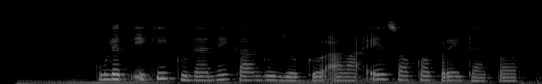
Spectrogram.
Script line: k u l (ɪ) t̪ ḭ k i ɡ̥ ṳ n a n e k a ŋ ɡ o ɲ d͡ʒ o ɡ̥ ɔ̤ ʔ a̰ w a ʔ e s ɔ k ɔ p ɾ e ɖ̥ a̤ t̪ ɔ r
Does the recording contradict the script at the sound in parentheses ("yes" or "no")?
no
